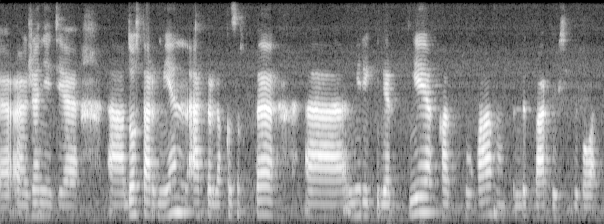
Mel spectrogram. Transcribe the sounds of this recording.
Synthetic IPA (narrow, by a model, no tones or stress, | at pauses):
əʒæne̞d̪e̞əd̪o̞st̪ɑɾme̞næ̰ɾt̪ʰʏɾlɪqʰəzəq̚t̪əəme̞ɾe̞kʲe̞le̞ɾd̪e̞qʰɑt̪əsuʁɑmʏmkʲɪnd̪ɪk̚bɑɾd̪eseɡ̪ʲebo̞lˠɑd̪ə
